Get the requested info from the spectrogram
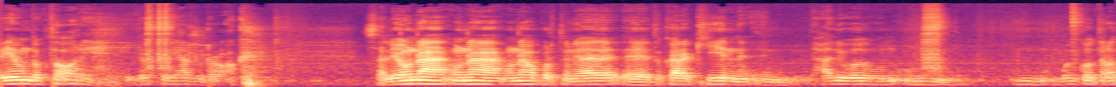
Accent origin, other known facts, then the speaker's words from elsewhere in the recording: Guadalajara, Jalisco, Mexico; Ok, yo soy de Guadalajara, le voy a Guadalajara.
